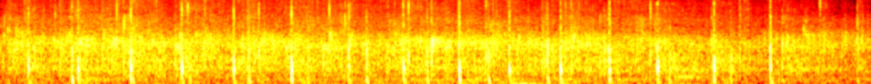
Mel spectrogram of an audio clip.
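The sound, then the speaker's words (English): An audience at an evening program applauds council members and trustees with many sharp, overlapping hand claps in a steady, even roar that stays at a constant level with no speech. “So let's give all of them a big hand.”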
